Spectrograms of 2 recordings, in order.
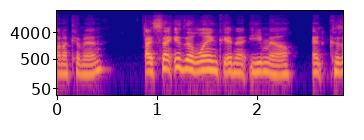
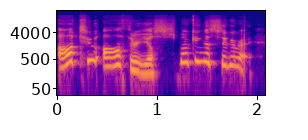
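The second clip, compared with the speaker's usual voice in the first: attempted British accent, pitched up; 8 semitones higher than usual. Joking about a smoking robot, asking how the accent sounds: put-on british accent. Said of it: "how am I doing on the accent?".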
